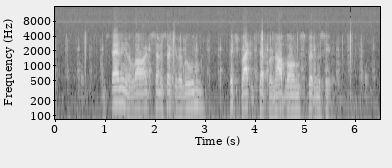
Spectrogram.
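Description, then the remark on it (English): Steady, regular mechanical ticking from the vibrating clockwork of a huge telescope at an observatory in Princeton, New Jersey, runs faintly beneath a man speaking calmly. “The ticking sound you hear is the vibration of the clockwork.”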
